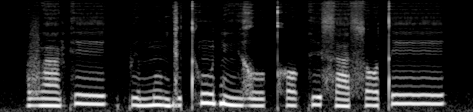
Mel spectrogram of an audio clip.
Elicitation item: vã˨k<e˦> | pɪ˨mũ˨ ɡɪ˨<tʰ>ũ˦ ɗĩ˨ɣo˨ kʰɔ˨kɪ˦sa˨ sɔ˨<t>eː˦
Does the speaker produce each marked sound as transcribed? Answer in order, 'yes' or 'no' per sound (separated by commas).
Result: yes, yes, yes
